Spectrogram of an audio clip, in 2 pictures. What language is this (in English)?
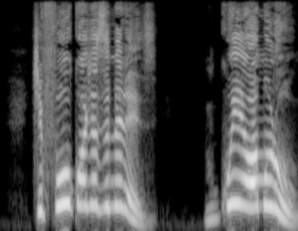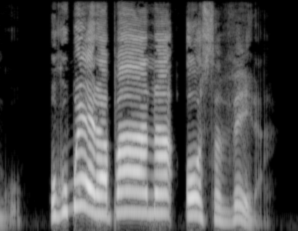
Nyanja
